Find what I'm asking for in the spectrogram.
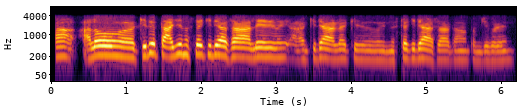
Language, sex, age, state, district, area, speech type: Goan Konkani, male, 45-60, Goa, Canacona, rural, conversation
